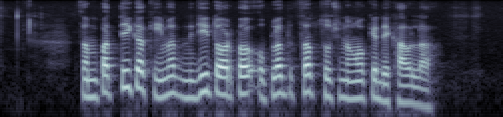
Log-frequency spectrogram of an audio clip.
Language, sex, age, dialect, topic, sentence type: Bhojpuri, male, 41-45, Western, banking, statement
